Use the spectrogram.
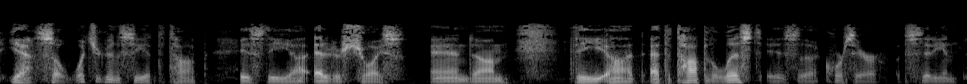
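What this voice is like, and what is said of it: Hoarse voice. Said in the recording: “I'm going hoarse”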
